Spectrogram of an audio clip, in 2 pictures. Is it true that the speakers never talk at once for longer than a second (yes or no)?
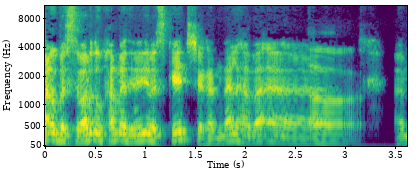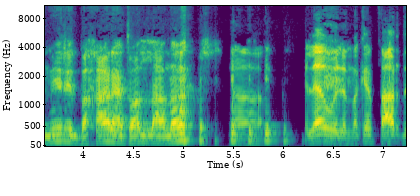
yes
